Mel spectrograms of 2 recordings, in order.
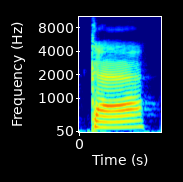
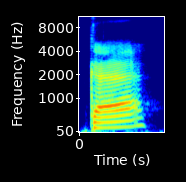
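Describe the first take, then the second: First: The k is released with a light breath. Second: The same.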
